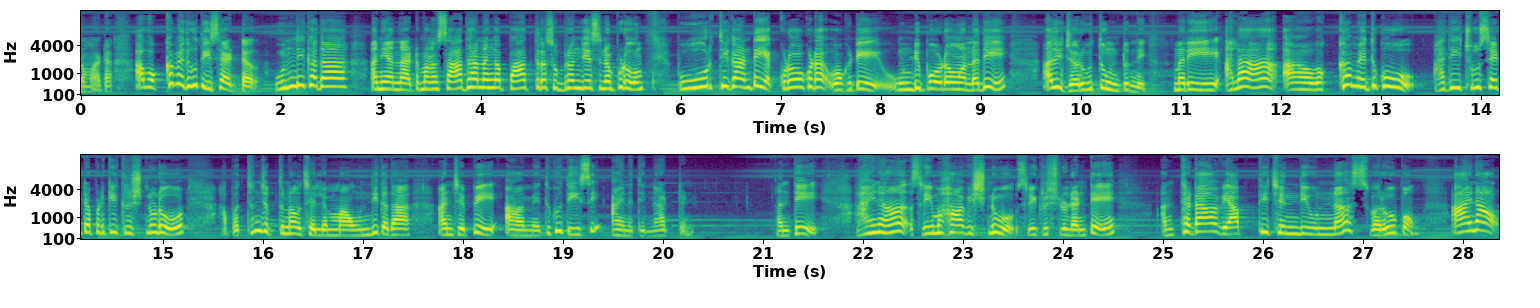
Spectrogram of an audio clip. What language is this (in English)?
Telugu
